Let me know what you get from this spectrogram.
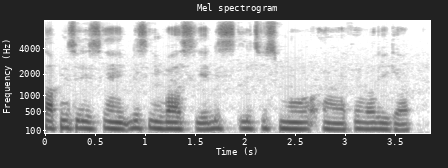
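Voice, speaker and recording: Somewhat breathy, a man talks at medium pitch with a dark, mellow tone. His intonation is monotone and flat. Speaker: forex trading tutor. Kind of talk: screen-share trading tutorial. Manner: fast; casual, rambling self-questioning.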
